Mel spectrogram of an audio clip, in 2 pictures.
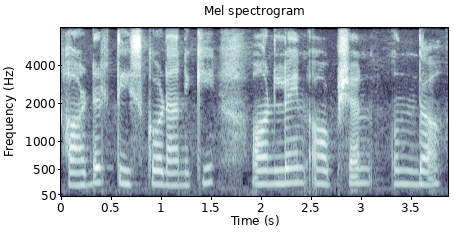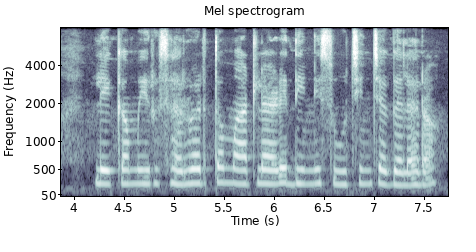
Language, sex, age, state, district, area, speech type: Telugu, female, 18-30, Telangana, Ranga Reddy, urban, spontaneous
